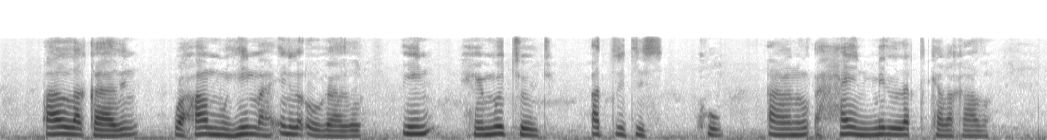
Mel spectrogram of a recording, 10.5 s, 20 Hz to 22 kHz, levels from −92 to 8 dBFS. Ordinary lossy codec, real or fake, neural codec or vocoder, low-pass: Opus, 64 kbps; fake; codec, 16 kHz, 2 kbps, FreqCodec, larger model; 7.2 kHz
